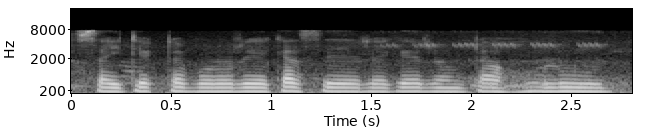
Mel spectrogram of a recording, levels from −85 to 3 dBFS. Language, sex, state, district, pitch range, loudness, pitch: Bengali, female, Tripura, Unakoti, 175-180 Hz, -16 LUFS, 180 Hz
